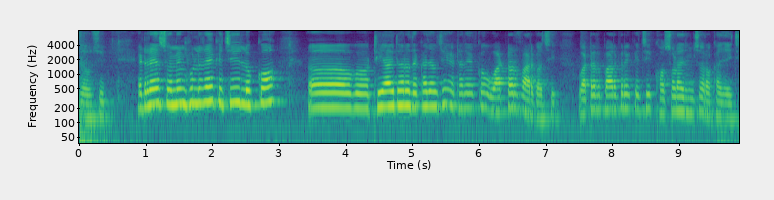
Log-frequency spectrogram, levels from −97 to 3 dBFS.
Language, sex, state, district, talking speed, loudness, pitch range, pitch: Odia, male, Odisha, Nuapada, 135 wpm, -16 LUFS, 165-230 Hz, 200 Hz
